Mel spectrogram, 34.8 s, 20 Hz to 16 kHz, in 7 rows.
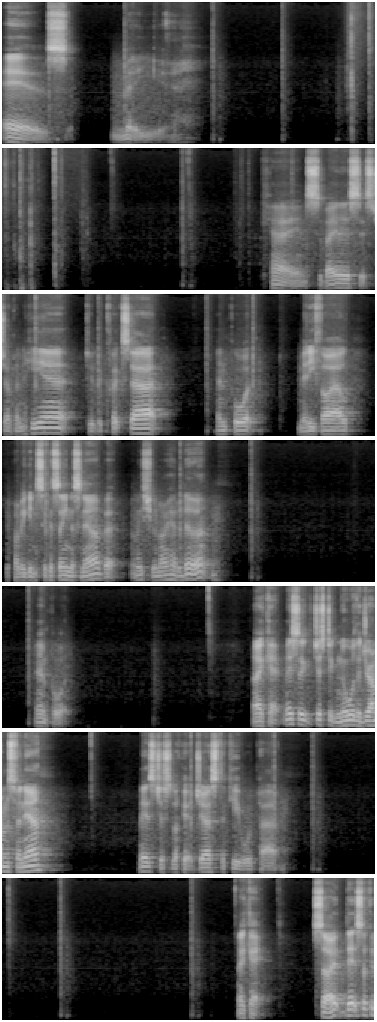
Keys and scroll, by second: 4.9 space, 5.4 s, 5.7 Return, 8.8 super+Tab.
